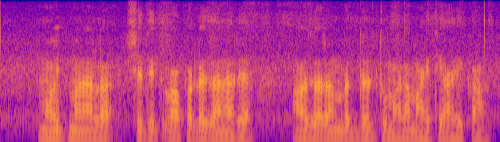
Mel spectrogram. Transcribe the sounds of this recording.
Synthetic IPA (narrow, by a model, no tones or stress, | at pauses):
moɦid̪m̤əɽ̃alaɕet̪iːt̪ʋapəɾljad͡zaɽ̃aɾja | aʋd͡zaɾãmbəd̪ːəlt̪um̤alamaɦit̪iːaɦeka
